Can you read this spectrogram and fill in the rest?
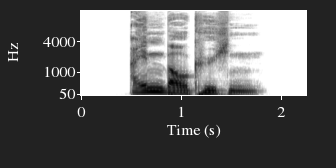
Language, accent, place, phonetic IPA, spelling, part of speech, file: German, Germany, Berlin, [ˈaɪ̯nbaʊ̯ˌkʏçn̩], Einbauküchen, noun, De-Einbauküchen.ogg
- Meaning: plural of Einbauküche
